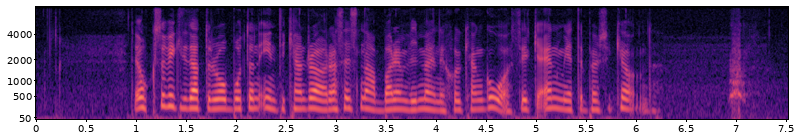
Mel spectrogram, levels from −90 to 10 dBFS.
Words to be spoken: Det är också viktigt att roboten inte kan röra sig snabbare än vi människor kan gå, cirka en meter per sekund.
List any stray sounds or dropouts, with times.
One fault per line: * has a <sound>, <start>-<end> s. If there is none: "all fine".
* has a bark, 6.9-7.3 s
